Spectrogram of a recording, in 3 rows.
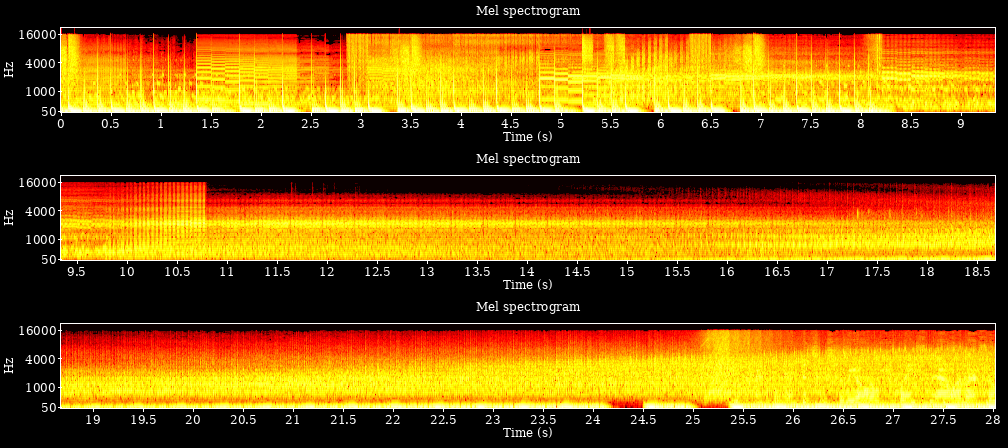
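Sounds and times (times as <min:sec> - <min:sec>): pulsing bass: 0:00.0 - 0:08.5, 0:11.9 - 0:28.0
synthesizer pad: 0:00.0 - 0:28.0.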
